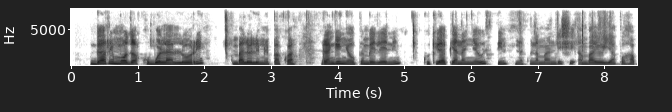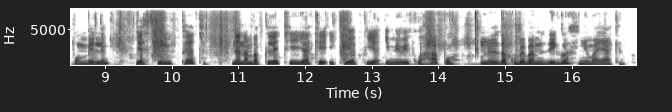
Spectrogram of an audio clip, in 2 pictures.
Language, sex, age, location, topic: Swahili, female, 18-24, Mombasa, government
